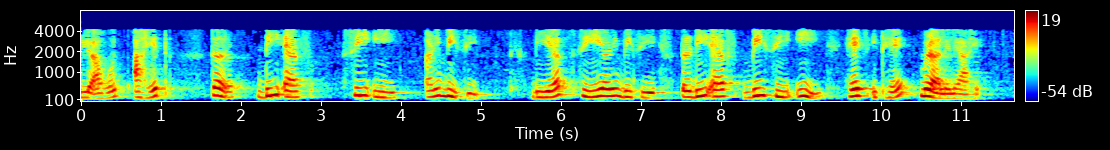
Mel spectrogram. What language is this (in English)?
Marathi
